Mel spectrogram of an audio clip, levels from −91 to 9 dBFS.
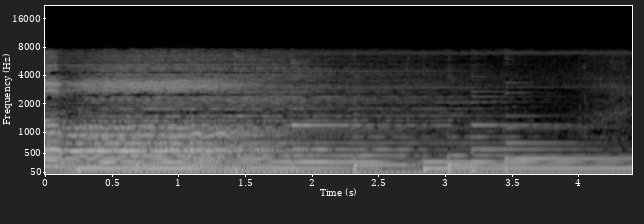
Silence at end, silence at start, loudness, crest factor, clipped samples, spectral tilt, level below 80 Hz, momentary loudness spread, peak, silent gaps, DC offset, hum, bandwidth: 0 s; 0 s; -29 LUFS; 14 dB; under 0.1%; -6.5 dB/octave; -40 dBFS; 10 LU; -14 dBFS; none; under 0.1%; none; 8 kHz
